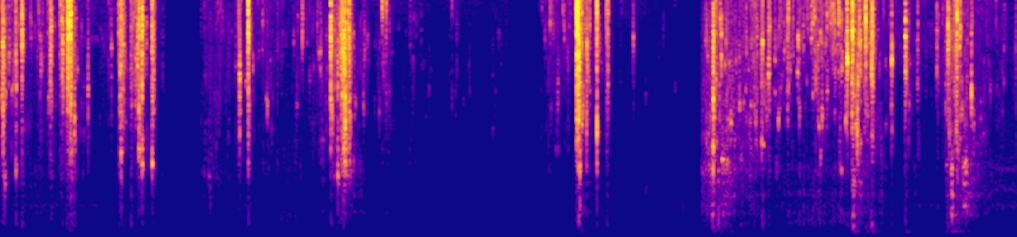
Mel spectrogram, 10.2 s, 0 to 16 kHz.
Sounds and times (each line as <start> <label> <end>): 0.0 flesh 10.1
7.0 splash 10.1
